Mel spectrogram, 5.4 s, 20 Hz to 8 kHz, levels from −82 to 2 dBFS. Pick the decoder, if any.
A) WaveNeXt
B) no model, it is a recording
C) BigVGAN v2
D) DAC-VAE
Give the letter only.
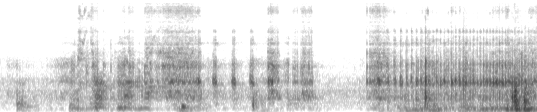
A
